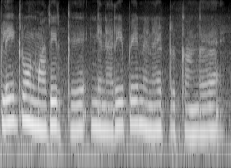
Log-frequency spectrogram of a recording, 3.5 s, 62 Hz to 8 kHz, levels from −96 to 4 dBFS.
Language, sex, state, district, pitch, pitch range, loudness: Tamil, female, Tamil Nadu, Namakkal, 195 Hz, 185-215 Hz, -16 LUFS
